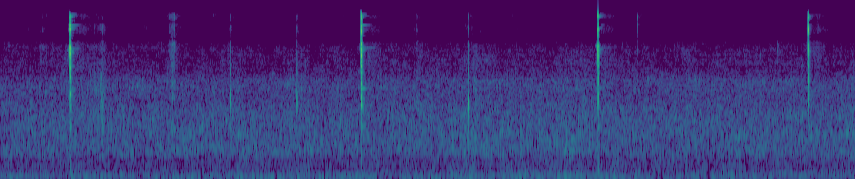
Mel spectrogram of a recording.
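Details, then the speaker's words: Bicycle seatpost making sharp, dry clicking and creaking about every two seconds over a low rumble, especially when the post flexes; caused by dirt in the seat tube and fixed by removing and cleaning the post. "abone ol bu ses Bu sese benziyor arkadaşlar çıtırtı sesi Tıkırtı sesi bu"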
